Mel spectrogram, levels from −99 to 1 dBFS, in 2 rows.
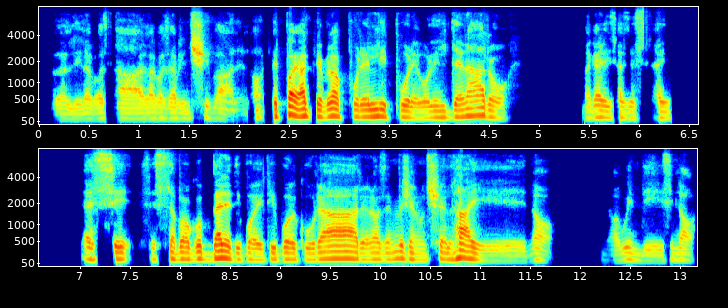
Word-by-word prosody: Quella 95 -1 -10
lì 95 0 -10
la 100 +1 -8
cosa 100 0 -7
è - - -5
la 105 - -6
cosa 105 0 -7
principale, 100 -3 -3
no, 120 +1 -9
e 135 - +1
poi 165 -4 +8
anche 135 -2 +5
però 140 +2 +5
pure 125 0 0
lì, 130 -1 +4
pure 115 -4 -1
con 110 +2 -2
il 115 0 -2
denaro 125 -3 +1 0.7
magari, 115 +1 -2
sai, 110 0 -7
se 105 - -7
stai 105 0 -8 0.7
eh 115 -2 -2
sì, 120 +2 -1
se 110 - -13
stai 125 +3 -3
poco 125 +1 +2
bene 135 +4 +6
ti 115 0 -4
puoi 110 -2 -2
ti 120 - -2
puoi 115 -1 0
curare, 125 +1 +3
no, 115 +1 -2
se 115 - -6
invece 125 0 -1
non 105 0 -8
ce 120 - 0
l'hai, 95 -7 +1
no. 110 -7 -8 0.6
No, 100 - -13
quindi 100 -4 -9
sì, 120 - -12
no. 110 -2 -8
110 Hz, 205 wpm, -23 LUFS, 100-125 Hz, 0.7 s, poi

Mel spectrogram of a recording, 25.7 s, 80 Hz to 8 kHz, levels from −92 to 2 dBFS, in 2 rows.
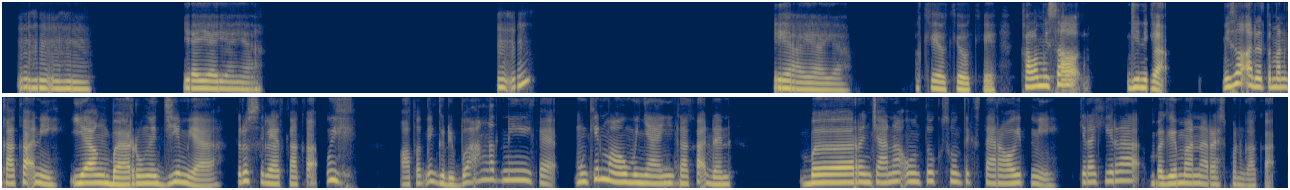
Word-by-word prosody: Mhm 205 -1 0
mhm. 190 -2 +1 1.1
Iya 205 -1 +2
iya 195 0 +3
iya 180 -1 -1
iya. 170 -1 -5 2.4
Mhm? 220 - 0 2.5
Iya 200 -1 +4 0.2
iya 165 -1 -1
iya, 155 -1 -4 0.8
oke 200 - -11 0.2
oke 175 - -7
oke. 80 - -6 0.3
Kalau 230 +1 +6
misal 255 +3 +5 0.4
gini, 210 +1 +4
Kak, 175 -4 +3 0.6
misal 265 +7 +5
ada 230 -4 +5
temen 220 +1 +2
Kakak 200 +1 +1
nih 180 -6 0
yang 205 0 +5
baru 175 +3 +3
nge-gym 195 +3 +1
ya, 145 +1 -3
terus 245 +2 -2
liat 185 -2 +1
Kakak, 175 0 -4
"Wih, 270 -5 -1 0.5
ototnya 195 +7 -6
gede 190 -7 -1
banget 255 - -5
nih." 275 0 0
Kayak 185 -4 -6 0.2
mungkin 230 +7 0
mau 230 -4 +4
menyaingin 200 -2 +1
Kakak, 190 -1 -3
dan 175 0 0 0.7
berencana 215 +3 +3
untuk 235 +1 -2
suntik 230 -2 -6
steroid 195 -1 -2
nih, 145 -7 -7 0.2
kira-kira 245 +3 -3
bagaimana 195 +1 0
respon 170 -2 -7
Kakak? 145 0 -10
200 Hz, 115 wpm, -23 LUFS, 180-225 Hz, 2.5 s, Kalau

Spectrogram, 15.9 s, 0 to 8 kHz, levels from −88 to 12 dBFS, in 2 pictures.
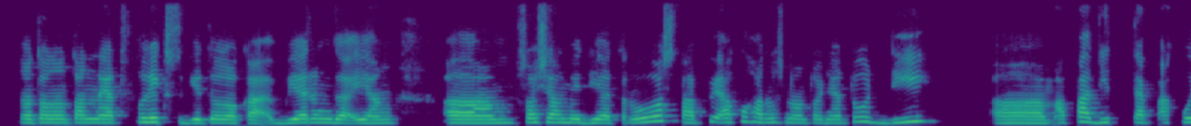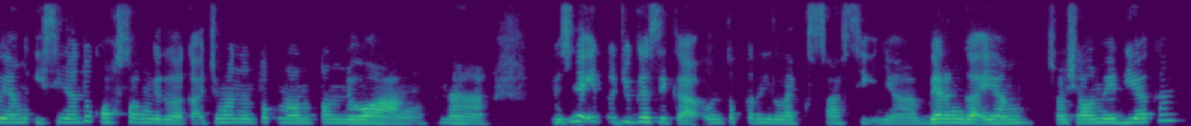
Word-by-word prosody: nonton-nonton 235 0 +2
Netflix 235 +4 +2
gitu 220 +2 +1
lho, 220 -1 +3
Kak. 210 -1 +1
Biar 235 +1 +4
nggak 230 -1 +2
yang, 220 0 0 0.3
mmm, 220 0 +5
sosial 255 -1 +1
media 225 -1 +2
terus, 265 +11 +2
tapi 230 +4 -1
aku 255 +4 -1
harus 255 0 -1
nontonnya 225 -1 -4
tuh 295 +1 -1
di, 265 +9 -1 0.4
mmm, 215 -1 +2
apa, 255 +5 +3
di 245 +1 -2
tab 240 -1 -1
aku 235 +3 +1
yang 245 +1 -1
isinya 245 +2 -3
tuh - - -2
kosong 255 -1 -2
gitu 220 -1 -1
lho, 205 - 0
Kak, 205 0 -7
cuman 245 -1 -2
untuk 270 - -4
nonton 230 0 -2
doang. 200 -4 +3
Nah 200 -3 -2 0.5
biasanya 285 +6 +2
itu 285 - -16 0.2
juga 280 - +4
sih, 250 - -2
Kak, 210 - 0
untuk 240 +2 -7
relaksasinya. 215 -3 -6
Biar 235 +1 +6
nggak 230 0 +5
yang 215 +1 0 0.2
sosial 230 0 +1
media 240 +2 +3
kan 370 - -7
230 Hz, 180 wpm, -24 LUFS, 220-250 Hz, 0.5 s, Biar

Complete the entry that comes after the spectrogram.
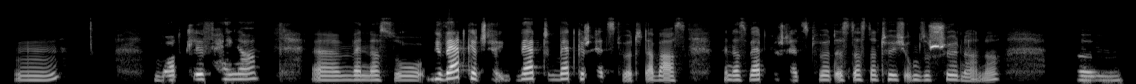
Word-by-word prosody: Mhm. 200 +5 -6 0.9
Wort-Cliffhanger. 240 +5 0 0.5
Ähm, 200 +1 -3
wenn 210 -1 -1
das 205 -1 -3
so 195 -1 -4
gewertgetschä 260 -2 +6
wert 265 +4 +4
wertgeschätzt 250 +1 -2
wird - - -6
da - - -2
war's, - - -2 0.3
wenn - - -7
das 210 0 -2
wertgeschätzt 220 -4 -4
wird, 210 0 -3
ist - - -4
das 220 -1 -3
natürlich 220 0 -2
umso 210 -1 -6
schöner, 215 -7 +6
ne? 245 - -8 0.8
Ähm 190 0 -5
210 Hz, 120 wpm, -22 LUFS, 200-240 Hz, 0.9 s, gewertgetschä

